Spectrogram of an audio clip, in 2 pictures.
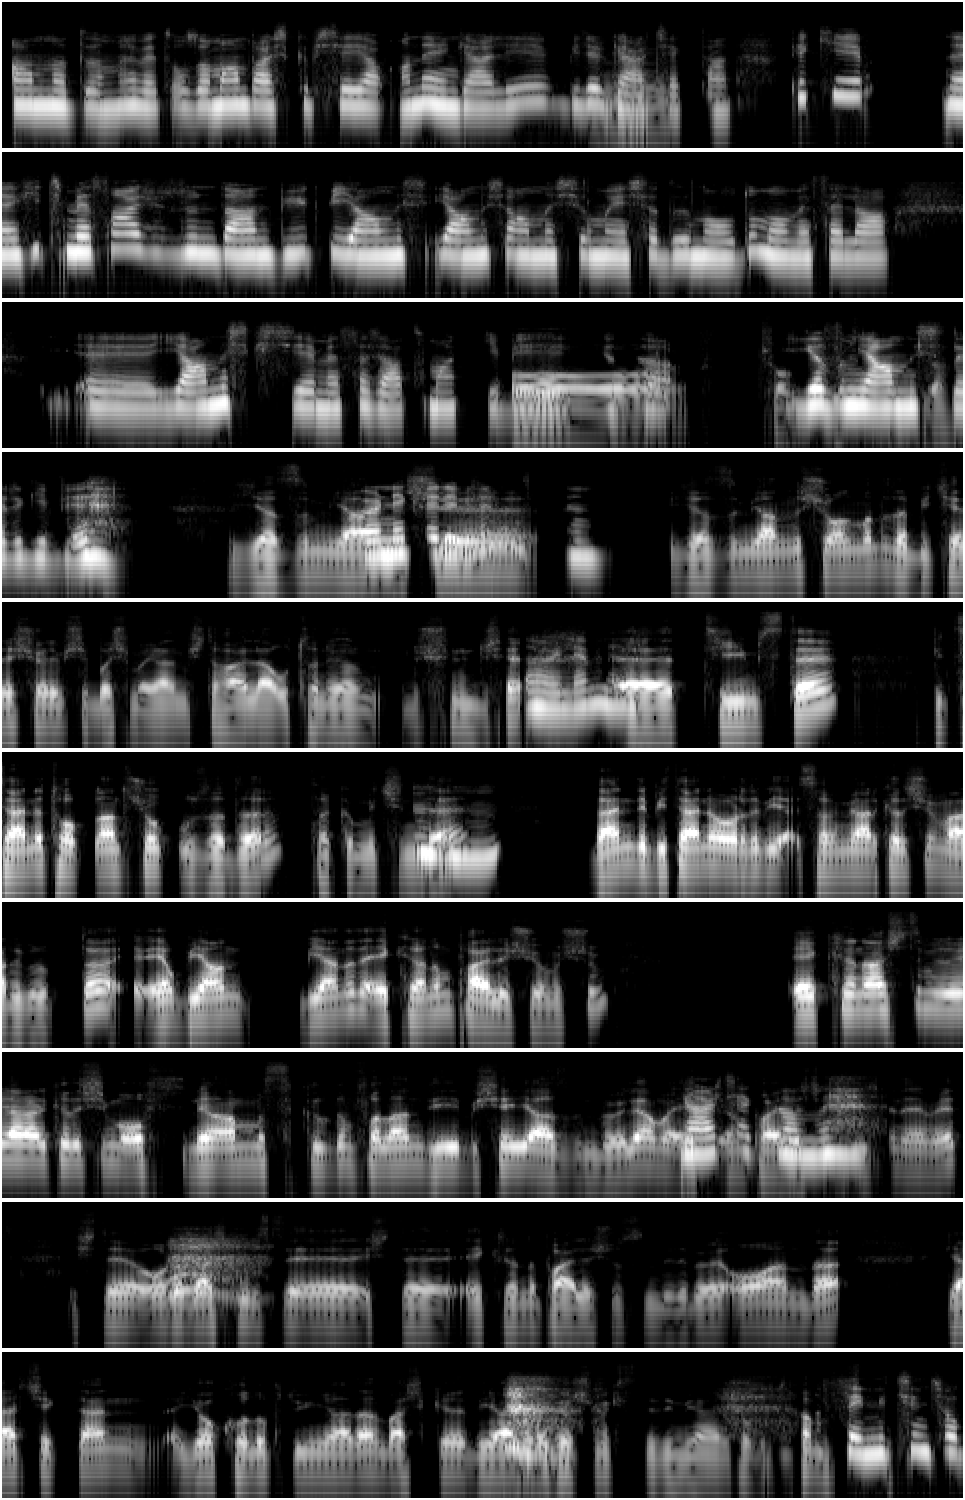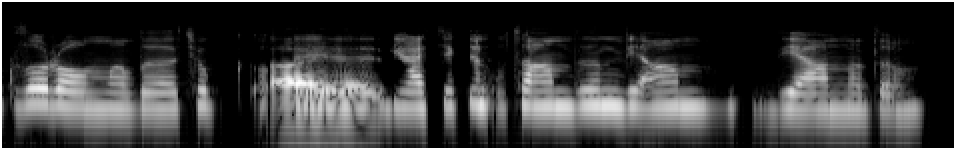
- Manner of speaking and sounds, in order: tapping; drawn out: "O"; laughing while speaking: "düşününce"; chuckle; chuckle; laughing while speaking: "utanmıştım"
- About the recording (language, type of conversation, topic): Turkish, podcast, Telefon yerine mesajlaşmayı mı tercih edersin, neden?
